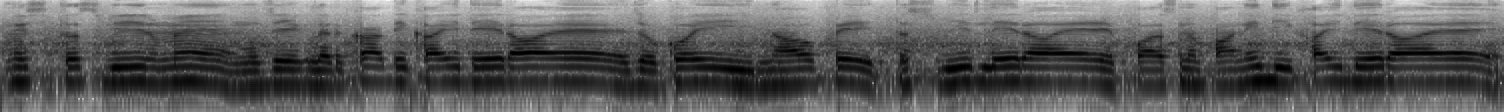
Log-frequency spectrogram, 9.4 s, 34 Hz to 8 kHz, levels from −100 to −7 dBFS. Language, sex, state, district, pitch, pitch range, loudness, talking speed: Hindi, male, Rajasthan, Bikaner, 150 Hz, 135-150 Hz, -12 LUFS, 160 wpm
